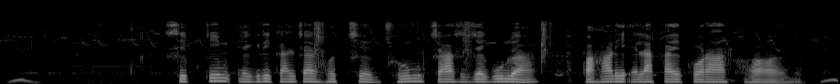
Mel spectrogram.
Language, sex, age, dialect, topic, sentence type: Bengali, male, 18-24, Jharkhandi, agriculture, statement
